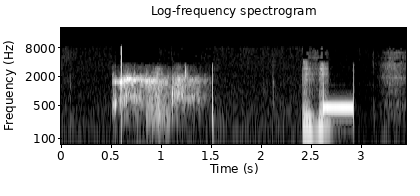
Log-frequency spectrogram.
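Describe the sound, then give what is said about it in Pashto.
Telephone busy tone after a dropped call: one steady mid-pitched tone burst, loud and alone near the end, following a stretch of rough, noisy sound. “د وردګ صاحب اړیکه شلېدلې ده.”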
